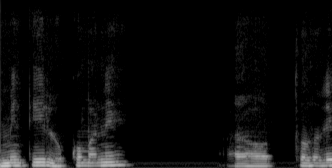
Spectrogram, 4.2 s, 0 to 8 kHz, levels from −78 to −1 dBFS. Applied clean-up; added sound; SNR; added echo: none; none; none; none.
